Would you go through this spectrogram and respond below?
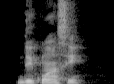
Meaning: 1. to unjam, loosen 2. to loosen up
- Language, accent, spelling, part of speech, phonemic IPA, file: French, France, décoincer, verb, /de.kwɛ̃.se/, LL-Q150 (fra)-décoincer.wav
